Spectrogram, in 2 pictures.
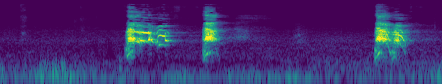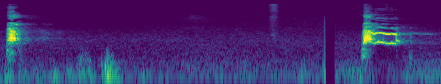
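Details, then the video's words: Little Chihuahua barking at a cat, a guard-dog style bark with a growling quality; sharp broadband barks in pairs and singles, about five over eleven seconds with quiet gaps, a low thud between them. "Chihuahua Barking Dog Bark Sounds. Little Chihuahua Barking at a Cat"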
